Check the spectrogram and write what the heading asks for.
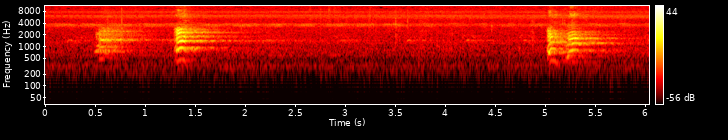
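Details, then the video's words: Four-month-old Mountain Cur pup treeing a squirrel in Alabama, giving short loud bursts of bark-like cries, two close together near the start and a double bark near the end, with a steady background hum between. "Mountain Cur Pup Treeing Squirrel"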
